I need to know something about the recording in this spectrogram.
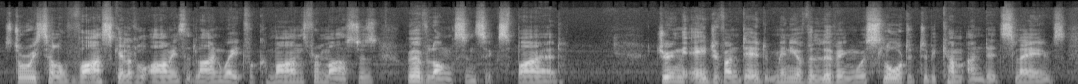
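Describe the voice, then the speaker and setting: A man narrating a script in a measured, deliberate reading voice. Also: on the low side. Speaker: narrator of a game supplement.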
